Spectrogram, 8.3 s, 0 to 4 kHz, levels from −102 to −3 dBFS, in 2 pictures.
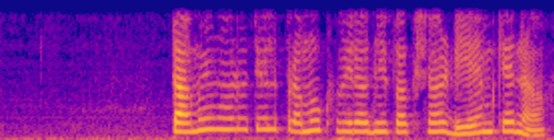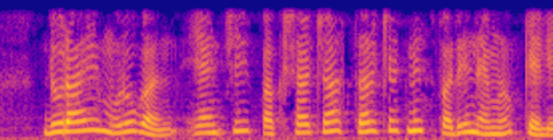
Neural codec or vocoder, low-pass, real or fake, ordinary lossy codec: vocoder, 22.05 kHz, 80 mel bands, WaveNeXt; 3.6 kHz; fake; none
